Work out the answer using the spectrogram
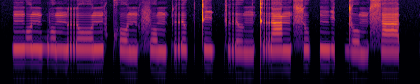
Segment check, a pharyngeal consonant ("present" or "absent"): absent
